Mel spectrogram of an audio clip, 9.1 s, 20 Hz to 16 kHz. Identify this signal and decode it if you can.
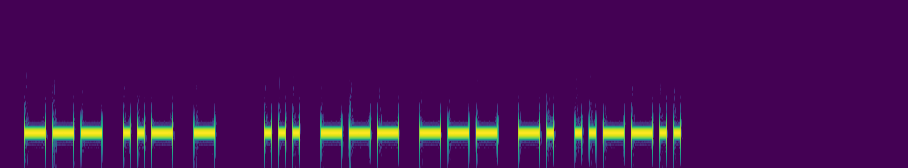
Morse code, heard as a keyed tone, about 17 wpm, 700 Hz. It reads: OUT SOON?
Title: Sentences from Top 1600 Words 17wpm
